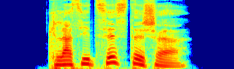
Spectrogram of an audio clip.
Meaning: 1. comparative degree of klassizistisch 2. inflection of klassizistisch: strong/mixed nominative masculine singular 3. inflection of klassizistisch: strong genitive/dative feminine singular
- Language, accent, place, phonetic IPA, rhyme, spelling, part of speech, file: German, Germany, Berlin, [klasiˈt͡sɪstɪʃɐ], -ɪstɪʃɐ, klassizistischer, adjective, De-klassizistischer.ogg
